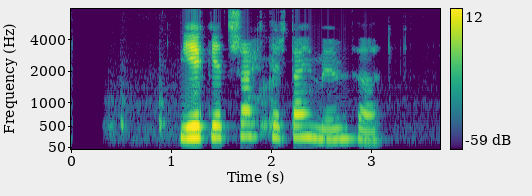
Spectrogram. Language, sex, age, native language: Icelandic, female, 18-19, Icelandic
